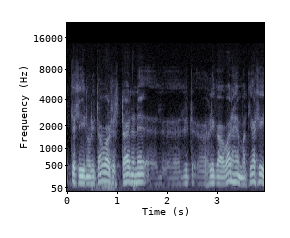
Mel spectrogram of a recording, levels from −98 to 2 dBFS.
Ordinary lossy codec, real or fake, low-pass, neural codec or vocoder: none; real; 14.4 kHz; none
